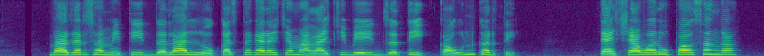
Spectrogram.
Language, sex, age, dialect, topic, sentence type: Marathi, female, 18-24, Varhadi, agriculture, question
